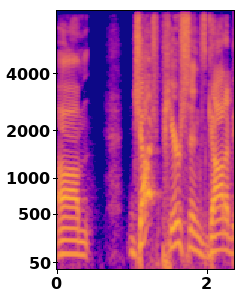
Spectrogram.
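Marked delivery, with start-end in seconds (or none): 1.0-2.4 voice cracks, higher pitch. Speaker talking about a ballplayer, voice cracking. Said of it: "it was a voice crack. You heard that?".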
